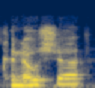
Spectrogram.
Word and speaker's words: Kenosha: of what's going on and i think it's pronounced kenosha wisconsin um where the uh the gentleman was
